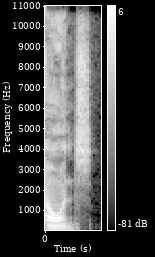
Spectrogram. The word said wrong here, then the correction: Owings: Oh, Owings. Sorry. I keep saying that wrong.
